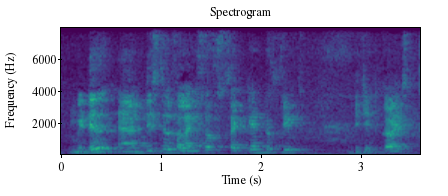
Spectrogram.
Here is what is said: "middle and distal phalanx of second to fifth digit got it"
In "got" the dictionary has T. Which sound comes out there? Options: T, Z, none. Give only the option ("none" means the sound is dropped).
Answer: none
